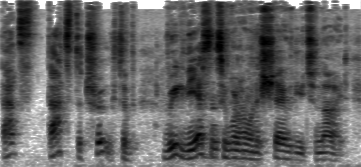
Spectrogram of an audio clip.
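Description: A man's voice: medium pitch, sing-song, fast, darkish tone. An English man with a big, carrying voice, giving a chatty, self-deprecating talk to a live audience and addressing the room directly.

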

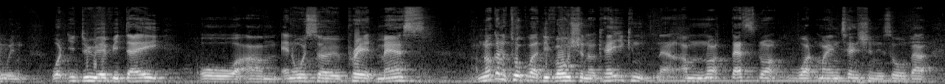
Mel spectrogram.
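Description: A soft-spoken man from Vietnam, a Capuchin priest, leading a prayer workshop for a small group in a casual way and leaning on his notes. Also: on the high side, slight background noise. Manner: soft-spoken, relies on notes, chatty asides. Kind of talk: informal prayer workshop talk.

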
